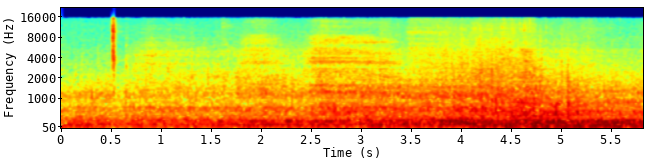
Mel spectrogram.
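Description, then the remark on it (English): A car passes by in the street of a small town of 14,000 people, heard through an open window, its broad engine and tire rumble swelling steadily louder over several seconds, with a brief sharp click near the start. “Oh man, here comes another car.”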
